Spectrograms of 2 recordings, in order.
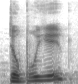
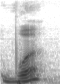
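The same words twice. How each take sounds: First: The letter name is said the English way. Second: The letter name is said the Welsh way. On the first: "in Welsh they don't say W" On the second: "they say W"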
